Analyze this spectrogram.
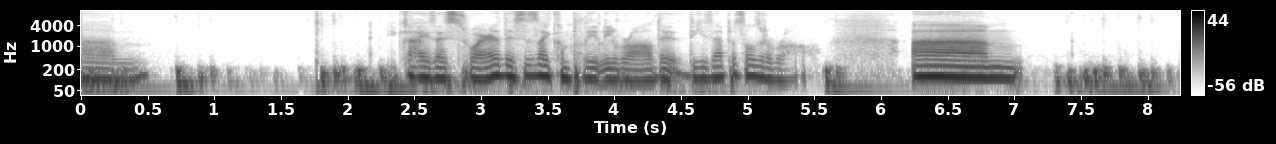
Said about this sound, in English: And I'm just typing like what I'm thinking, and that's what's the beauty of it.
